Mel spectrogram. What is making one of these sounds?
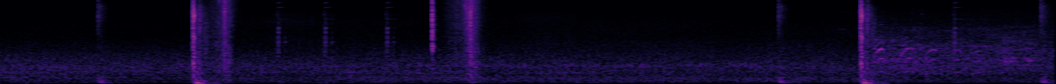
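Short interface whooshes and clicks sound as menus open.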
